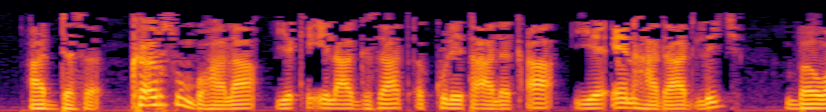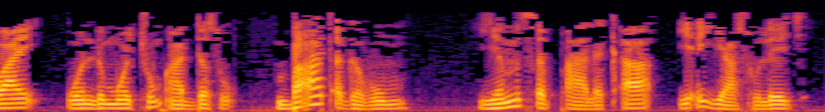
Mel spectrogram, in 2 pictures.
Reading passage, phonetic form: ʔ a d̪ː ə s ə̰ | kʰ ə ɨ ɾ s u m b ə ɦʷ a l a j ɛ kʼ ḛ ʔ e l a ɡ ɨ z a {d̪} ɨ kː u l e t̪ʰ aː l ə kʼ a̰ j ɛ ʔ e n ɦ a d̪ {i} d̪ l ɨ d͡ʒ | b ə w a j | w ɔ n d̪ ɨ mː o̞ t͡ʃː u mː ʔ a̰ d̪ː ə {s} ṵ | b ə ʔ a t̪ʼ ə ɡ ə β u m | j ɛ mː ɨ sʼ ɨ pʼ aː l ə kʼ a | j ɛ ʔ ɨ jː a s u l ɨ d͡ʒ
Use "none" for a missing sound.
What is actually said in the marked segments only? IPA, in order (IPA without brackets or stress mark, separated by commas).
t̪, a, s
